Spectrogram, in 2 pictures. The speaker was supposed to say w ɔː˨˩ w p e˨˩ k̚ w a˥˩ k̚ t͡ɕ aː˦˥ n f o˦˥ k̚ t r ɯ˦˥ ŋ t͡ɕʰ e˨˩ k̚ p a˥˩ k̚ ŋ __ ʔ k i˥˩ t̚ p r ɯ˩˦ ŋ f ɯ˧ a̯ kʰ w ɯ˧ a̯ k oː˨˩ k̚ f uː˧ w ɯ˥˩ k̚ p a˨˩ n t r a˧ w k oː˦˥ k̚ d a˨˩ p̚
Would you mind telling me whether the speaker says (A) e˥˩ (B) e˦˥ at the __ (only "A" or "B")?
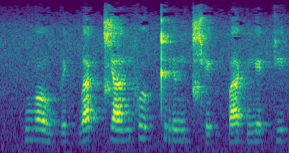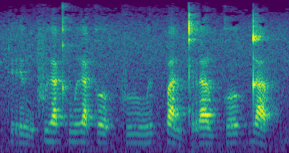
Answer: A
